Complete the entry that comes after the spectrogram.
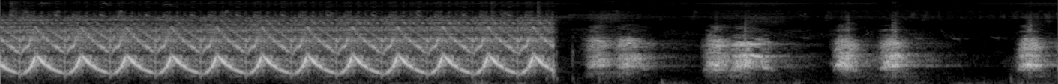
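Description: A battery-powered peacock-scaring machine in a paddy field sounds a loud rising-and-falling electronic siren wail for several seconds, then switches to a series of short, choppy beeping bursts with gaps between them.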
